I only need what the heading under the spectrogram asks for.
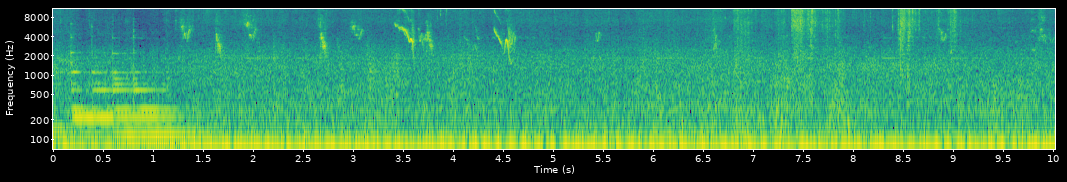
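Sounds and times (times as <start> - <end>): birds calling: 0.0 - 10.0
steady low rumble: 0.0 - 10.0.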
